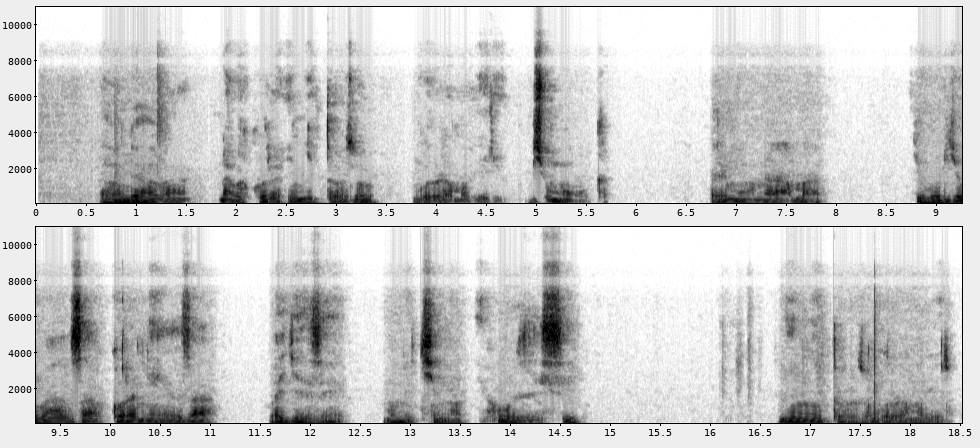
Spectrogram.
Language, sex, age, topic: Kinyarwanda, male, 18-24, government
